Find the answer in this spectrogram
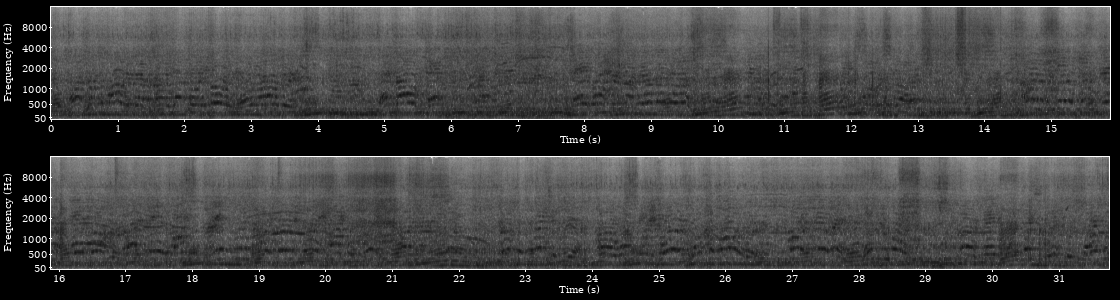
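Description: Several demolition-derby mini cars' engines running at once, revved repeatedly so the pitch keeps rising and falling, over the murmur of a crowd.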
